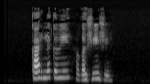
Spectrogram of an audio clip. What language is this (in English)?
Pashto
